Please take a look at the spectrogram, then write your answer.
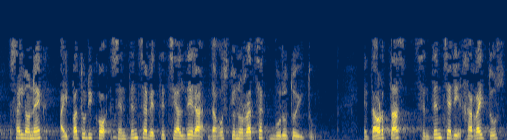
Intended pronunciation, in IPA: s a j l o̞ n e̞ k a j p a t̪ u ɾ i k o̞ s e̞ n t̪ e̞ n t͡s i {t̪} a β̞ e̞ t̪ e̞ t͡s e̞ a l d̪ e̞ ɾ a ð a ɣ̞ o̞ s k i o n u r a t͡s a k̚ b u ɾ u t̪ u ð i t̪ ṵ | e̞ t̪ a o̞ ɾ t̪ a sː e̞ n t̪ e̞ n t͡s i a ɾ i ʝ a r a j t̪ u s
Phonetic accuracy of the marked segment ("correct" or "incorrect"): incorrect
